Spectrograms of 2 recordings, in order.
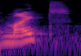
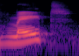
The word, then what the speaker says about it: mate: pronounce that as differently Australians pronounced mate as might but British English is mate how are you mate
